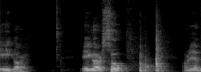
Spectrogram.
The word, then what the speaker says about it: Agar: I had to go to Google pronunciation, Google Translate, Google pronunciation, Google says whatever it's called. And as they put it, it's agar wood. So I'm going to say Agar.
